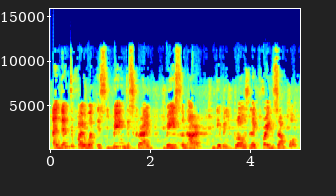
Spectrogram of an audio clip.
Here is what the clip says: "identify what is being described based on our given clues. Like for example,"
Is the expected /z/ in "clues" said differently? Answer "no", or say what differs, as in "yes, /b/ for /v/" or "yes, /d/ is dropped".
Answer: yes, /s/ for /z/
